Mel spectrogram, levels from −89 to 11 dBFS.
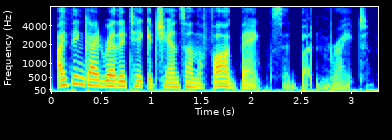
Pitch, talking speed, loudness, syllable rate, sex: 165 Hz, 255 wpm, -18 LUFS, 5.5 syllables/s, female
